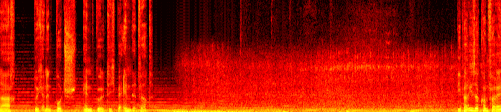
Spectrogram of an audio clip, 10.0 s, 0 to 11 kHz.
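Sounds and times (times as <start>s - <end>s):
low steady music score: 0.0s - 10.0s.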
